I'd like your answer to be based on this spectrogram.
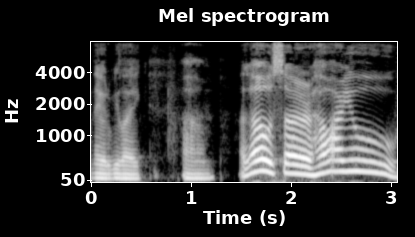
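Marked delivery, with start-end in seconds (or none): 1.5-3.1 put-on Spanish-accented voice, very high, drawn out.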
